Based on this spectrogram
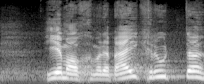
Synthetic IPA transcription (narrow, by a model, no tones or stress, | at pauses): hiəmɑχːəməɾəbæjkχɾut̪ːə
